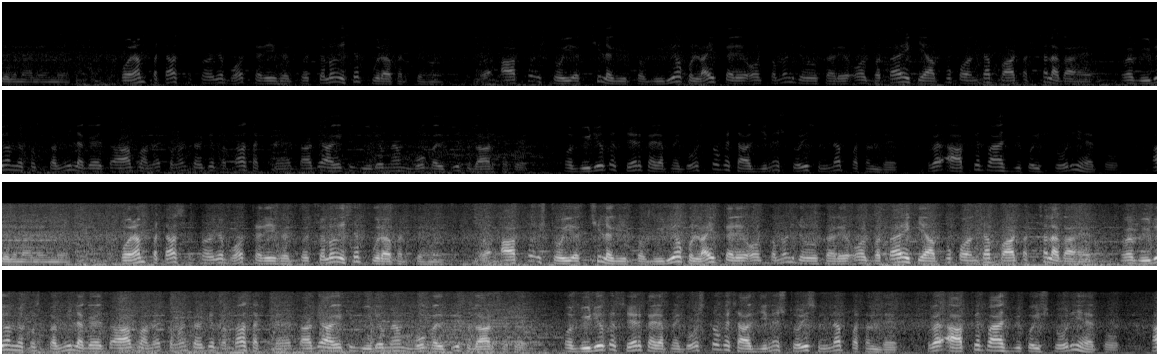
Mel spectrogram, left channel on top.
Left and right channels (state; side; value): quieter; left; 28.3 dB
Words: बनाने में, और हम 50 सब्सक्राइबर के बहुत करीब है। तो चलो इसे पूरा करते हैं। और आपको स्टोरी अच्छी लगी तो वीडियो को लाइक करें और कमेंट जरूर करें और बताएं कि आपको कौन सा पार्ट अच्छा लगा है। अगर वीडियो में कुछ कमी लगे तो आप हमें कमेंट करके बता सकते हैं, ताकि आगे की वीडियो में हम वो गलती सुधार सकें। और वीडियो को शेयर करें अपने दोस्तों के साथ जिन्हें स्टोरी सुनना पसंद है। अगर आपके पास भी कोई स्टोरी है तो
